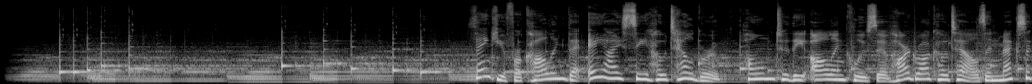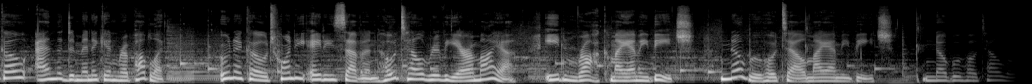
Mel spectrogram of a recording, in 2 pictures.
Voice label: english american ivr

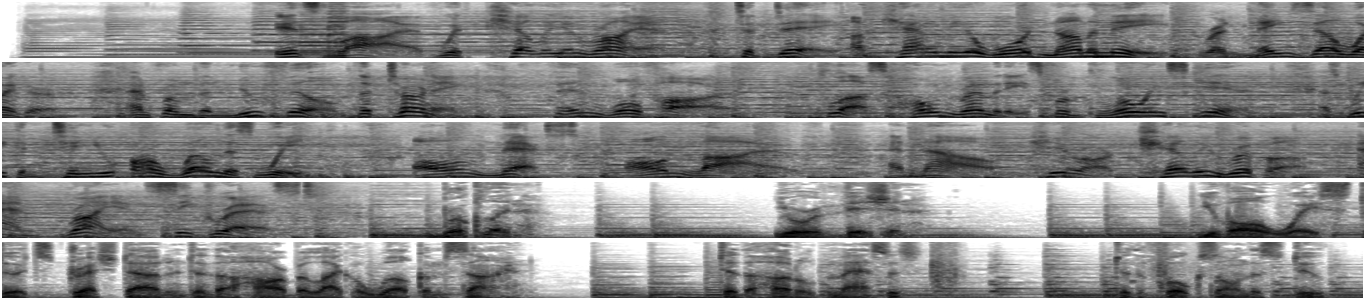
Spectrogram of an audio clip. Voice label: english american tv shows

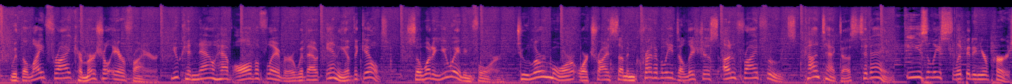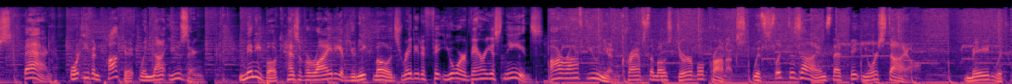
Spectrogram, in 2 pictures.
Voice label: english american explainer videos

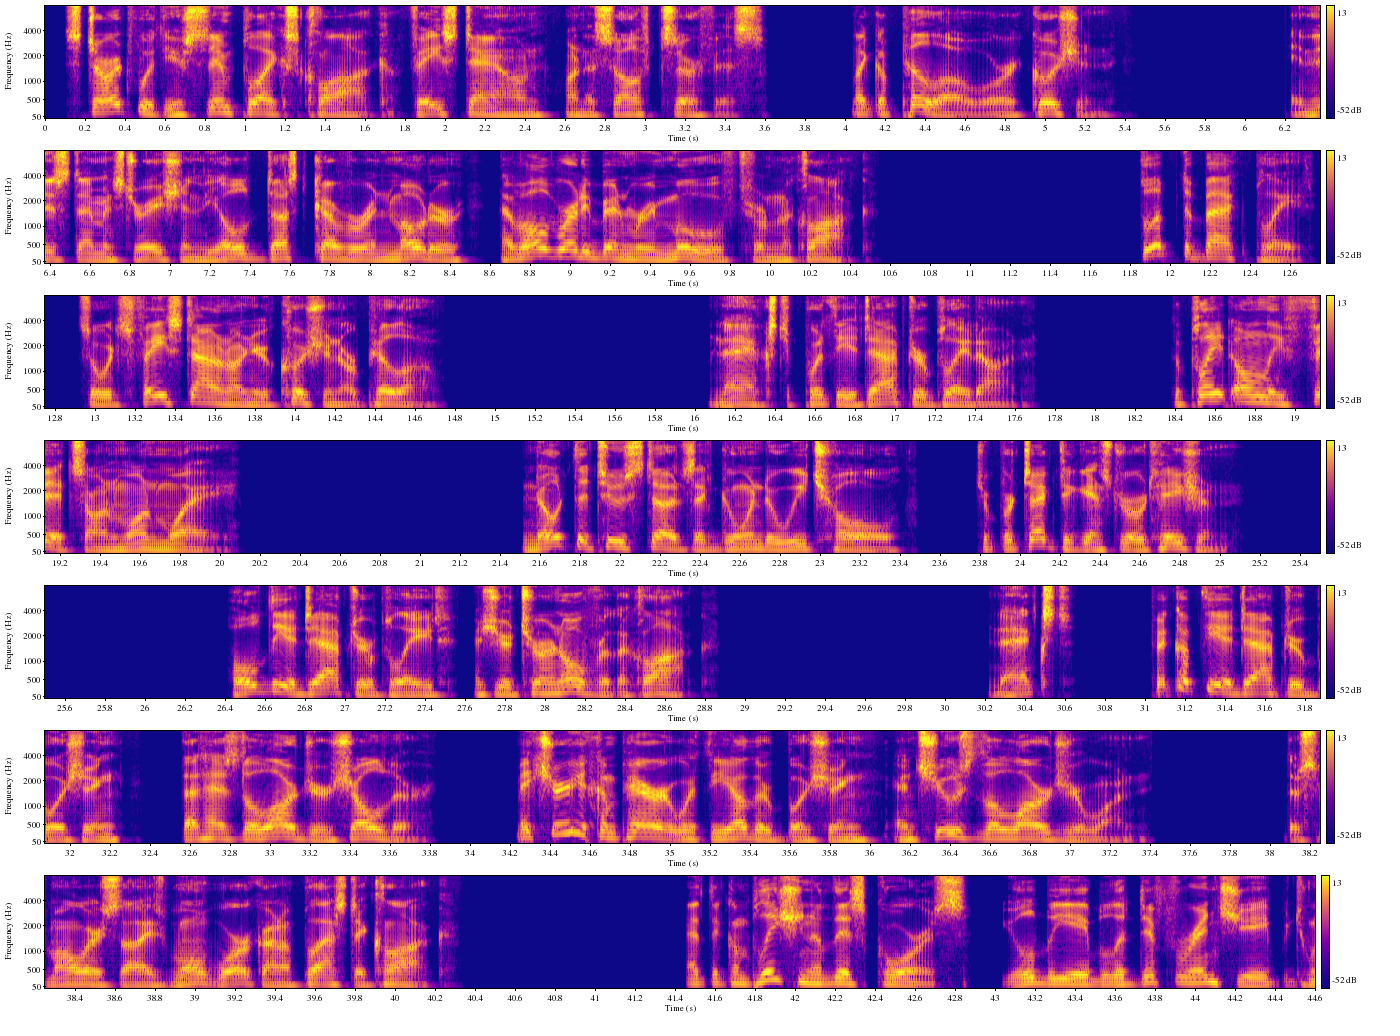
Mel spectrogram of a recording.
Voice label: english american e-learning

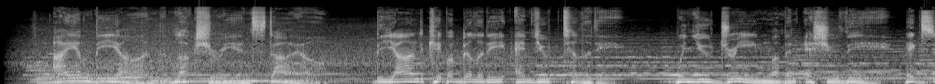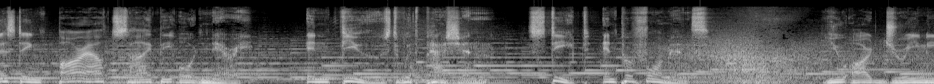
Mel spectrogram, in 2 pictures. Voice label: english american

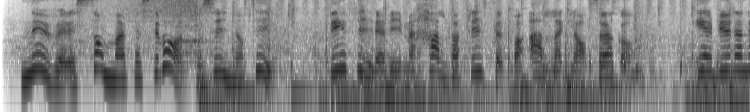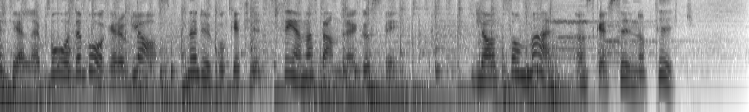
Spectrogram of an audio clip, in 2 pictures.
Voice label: Swedish commercial

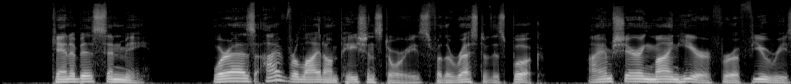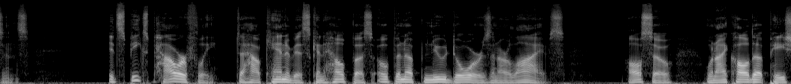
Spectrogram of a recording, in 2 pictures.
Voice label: english american audiobooks

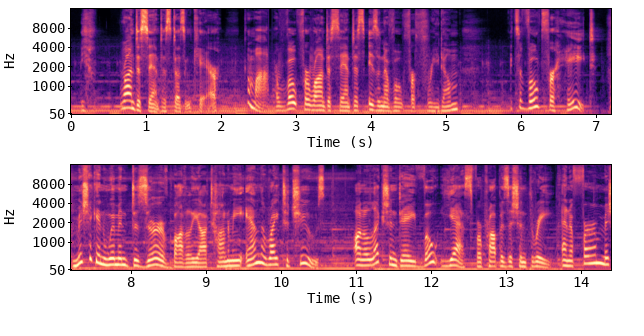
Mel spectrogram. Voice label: english american political ads

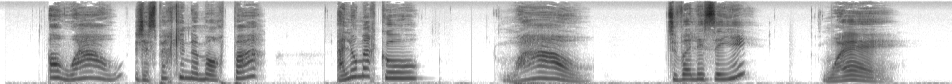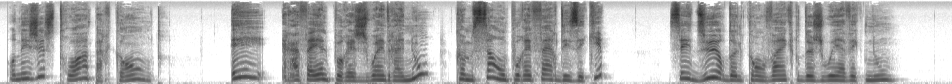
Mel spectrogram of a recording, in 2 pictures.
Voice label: french canadian animation

